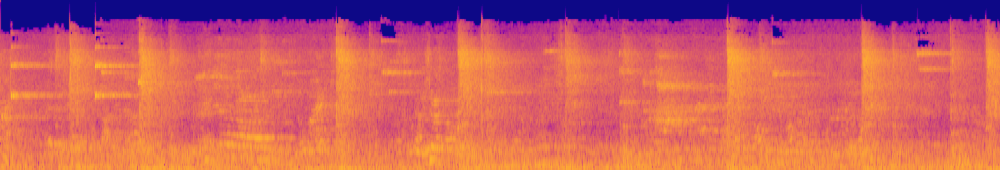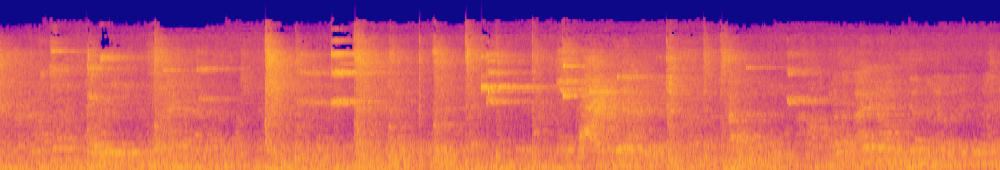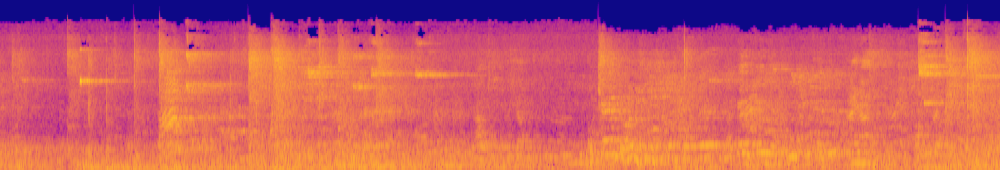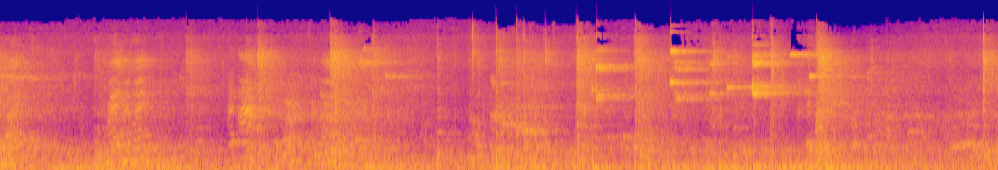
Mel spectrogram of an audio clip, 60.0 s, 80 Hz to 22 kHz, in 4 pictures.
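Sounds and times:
sneakers squeaking on gym floor: 0.0 - 3.4, 5.2 - 6.3, 13.1 - 14.2, 14.8 - 18.5, 19.2 - 23.9, 26.2 - 27.3, 31.0 - 37.1, 43.7 - 45.8, 50.2 - 51.3, 52.5 - 57.8.

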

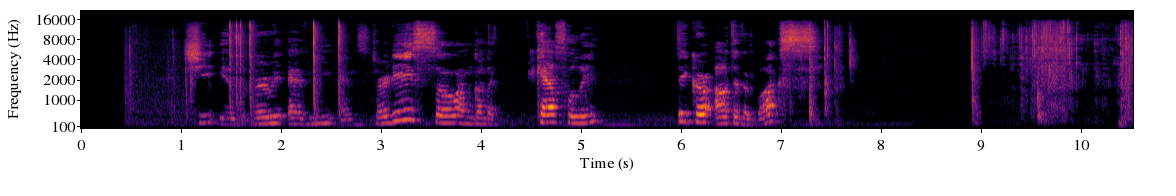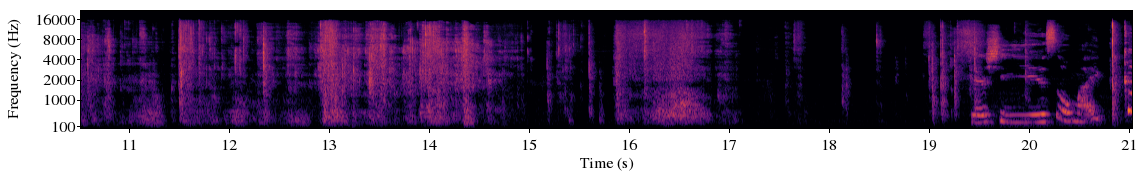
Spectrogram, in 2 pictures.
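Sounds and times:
foam squeaking and scraping: 15.8 - 17.1.

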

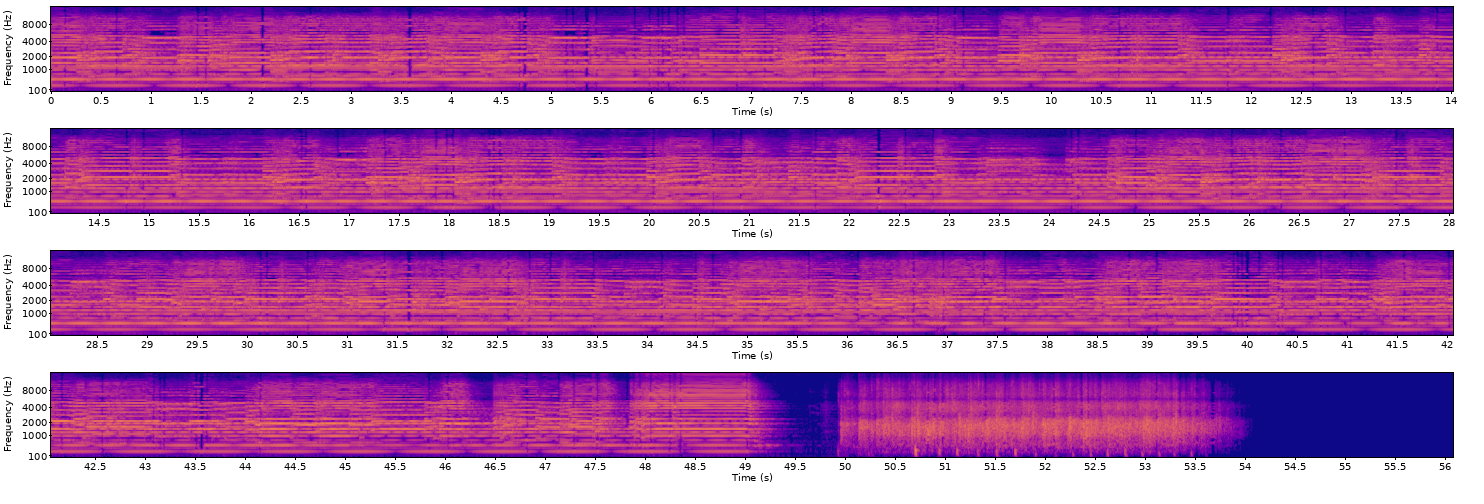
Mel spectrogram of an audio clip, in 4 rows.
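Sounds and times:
bagpipe playing a tune: 0.0 - 49.5
applause: 49.9 - 54.1.

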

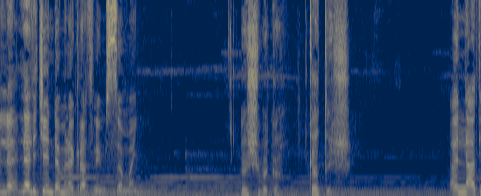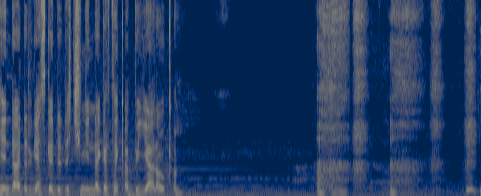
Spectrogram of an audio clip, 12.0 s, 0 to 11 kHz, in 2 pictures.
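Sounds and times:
woman sobbing: 10.0 - 12.0.

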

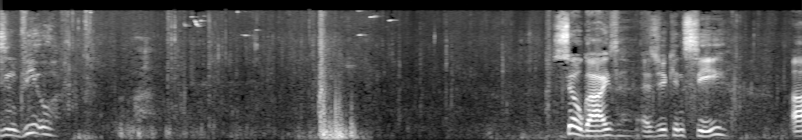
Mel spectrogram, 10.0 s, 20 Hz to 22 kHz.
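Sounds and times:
faint footsteps: 0.0 - 10.0.

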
